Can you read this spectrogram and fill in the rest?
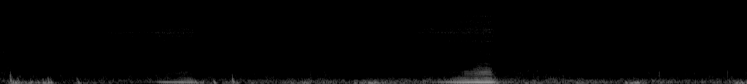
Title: Snoring Pitbull (5 months old)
